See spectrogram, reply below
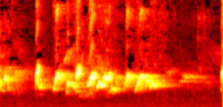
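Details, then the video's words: Red-whiskered bulbul singing against another caged bird in Vietnam; the wild-caught bird, one season kept, spreads its tail stiffly. A single sustained stream of quick warbling whistles begins abruptly and trails off into softer notes. "CHÀO MÀO | Hót đấu"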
